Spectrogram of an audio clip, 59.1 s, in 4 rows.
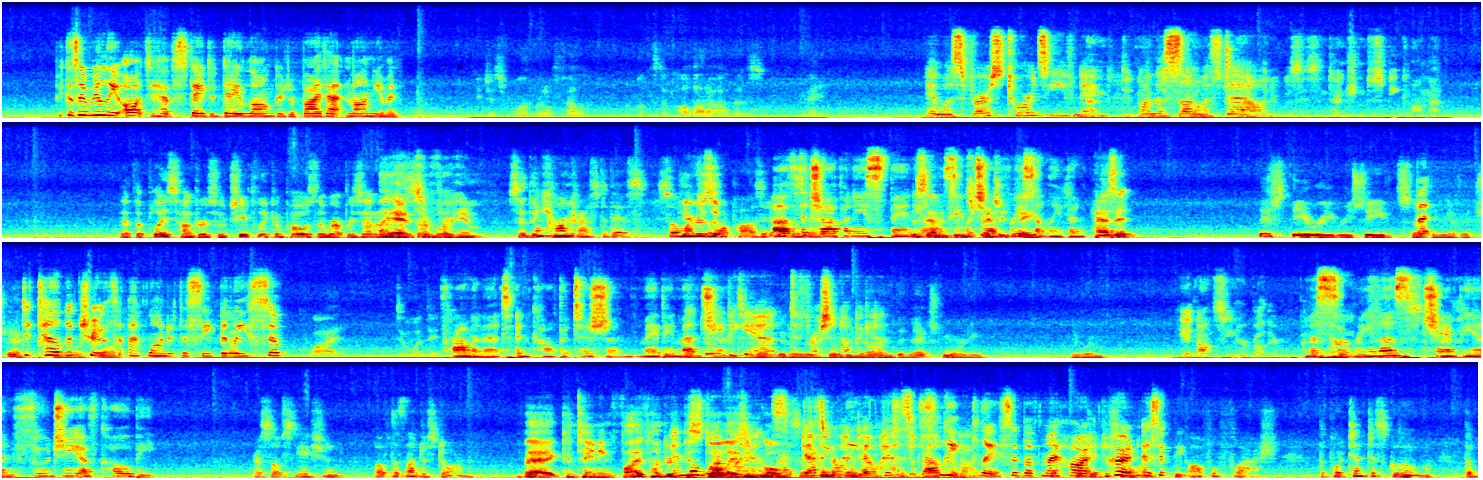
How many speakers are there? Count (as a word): ten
